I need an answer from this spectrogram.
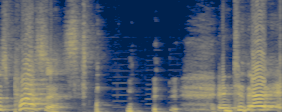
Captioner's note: laughs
